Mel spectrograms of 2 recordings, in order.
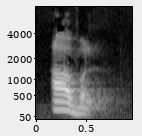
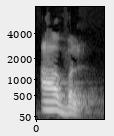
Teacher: The O at the beginning takes the mid-central sound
